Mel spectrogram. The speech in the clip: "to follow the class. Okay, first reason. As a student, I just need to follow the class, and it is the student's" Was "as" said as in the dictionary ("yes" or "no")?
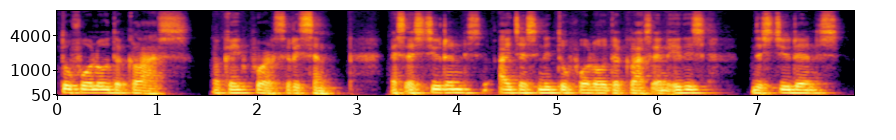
no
